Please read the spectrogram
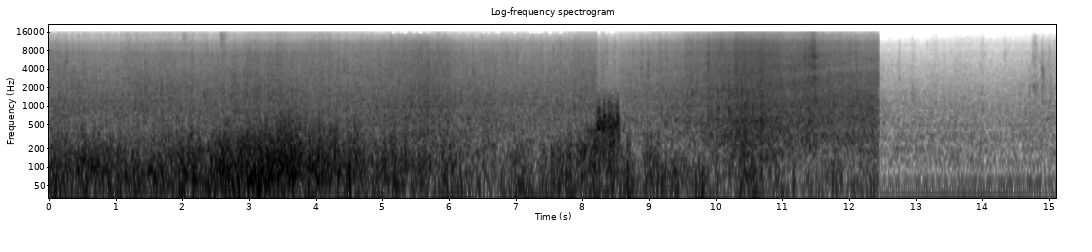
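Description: Small sea waves washing and splashing against shoreline rocks, with wind buffeting the microphone in a low rumble. Near the end the sound drops suddenly to a quiet background.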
